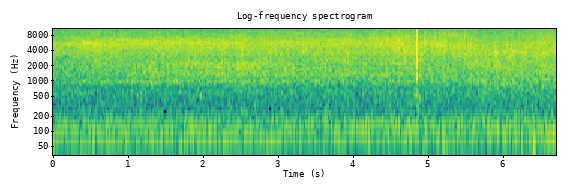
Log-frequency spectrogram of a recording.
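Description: Iowa Traction steeple-cab electric locomotive hauling loaded gondolas past: a steady low rumble mixed with wind on the microphone, with one sharp click about five seconds in.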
